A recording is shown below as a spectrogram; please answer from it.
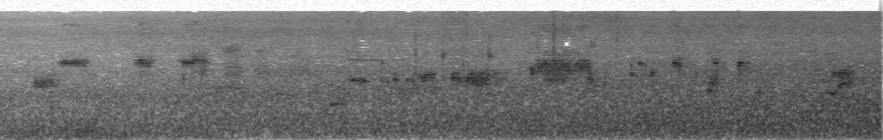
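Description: Steady wash of surf and wind, slowly growing louder, with many short, high bird chirps scattered through it.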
